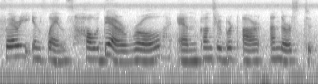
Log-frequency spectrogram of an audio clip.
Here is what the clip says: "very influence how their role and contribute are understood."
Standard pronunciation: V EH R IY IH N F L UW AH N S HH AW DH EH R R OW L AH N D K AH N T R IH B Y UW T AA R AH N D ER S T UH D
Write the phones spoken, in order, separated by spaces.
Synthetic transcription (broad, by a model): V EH R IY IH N F L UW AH N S HH AW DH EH R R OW L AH N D K AH N T R IH B Y UW T AA R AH N D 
